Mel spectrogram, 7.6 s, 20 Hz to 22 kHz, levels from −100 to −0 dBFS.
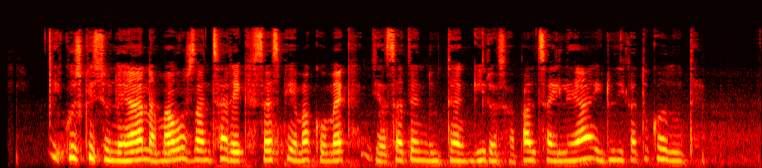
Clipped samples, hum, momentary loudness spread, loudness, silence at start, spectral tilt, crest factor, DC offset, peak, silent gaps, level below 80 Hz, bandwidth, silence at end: under 0.1%; none; 12 LU; -30 LUFS; 0.5 s; -4 dB/octave; 18 dB; under 0.1%; -12 dBFS; none; -70 dBFS; 11.5 kHz; 0.55 s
